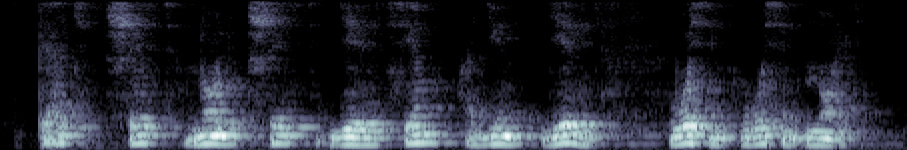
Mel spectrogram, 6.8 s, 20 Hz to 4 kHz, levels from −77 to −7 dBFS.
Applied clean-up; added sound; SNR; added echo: none; none; none; reverberation time 0.8 s.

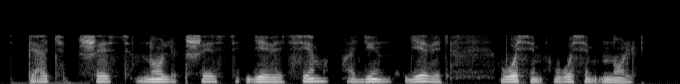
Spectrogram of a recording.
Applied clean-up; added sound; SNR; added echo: none; none; none; none.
